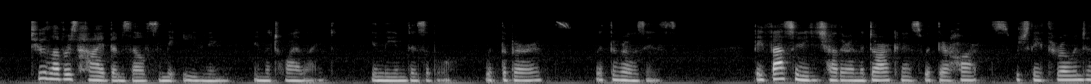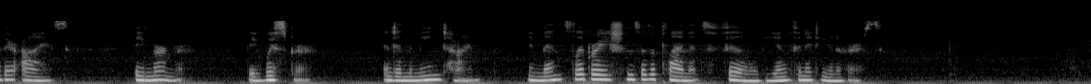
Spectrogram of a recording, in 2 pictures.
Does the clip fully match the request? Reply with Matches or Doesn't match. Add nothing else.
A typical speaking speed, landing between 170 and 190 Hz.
Matches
